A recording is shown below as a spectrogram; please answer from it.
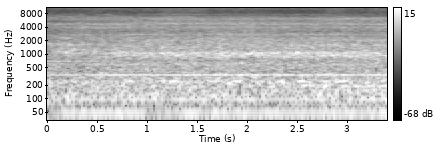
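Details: Maruti Suzuki WagonR after fix, engine idling with radiator fan running: steady whoosh of air with no wobble, rubbing or flapping; noise and vibration had been caused by a plastic sheet being sucked toward the fan, now removed.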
